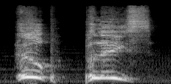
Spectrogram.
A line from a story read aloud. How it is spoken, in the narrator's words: the shop's bloodied owner, Albert Stock, staggered into the street screaming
